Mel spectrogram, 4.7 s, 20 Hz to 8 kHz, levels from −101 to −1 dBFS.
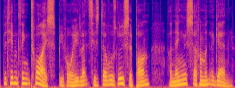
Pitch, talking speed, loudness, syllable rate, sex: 135 Hz, 190 wpm, -16 LUFS, 6.0 syllables/s, male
